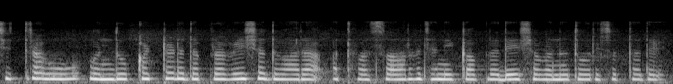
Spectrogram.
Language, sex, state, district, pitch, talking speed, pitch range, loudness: Kannada, female, Karnataka, Bangalore, 240 Hz, 80 wpm, 230-250 Hz, -13 LUFS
